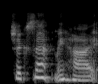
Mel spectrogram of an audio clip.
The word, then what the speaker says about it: Csikszentmihalyi: who first identified flo so what is flow chick sent me high and i'm really pleased that i'm able to pronounce his name so thank you for letting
